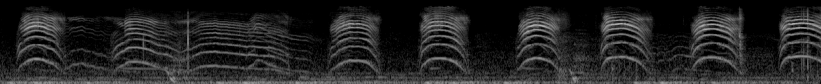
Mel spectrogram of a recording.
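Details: Lost newborn kitten calling for mom: piercing, arching meows at a fairly steady pace of roughly one per second, one longer drawn-out cry early on, faint low hum behind.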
